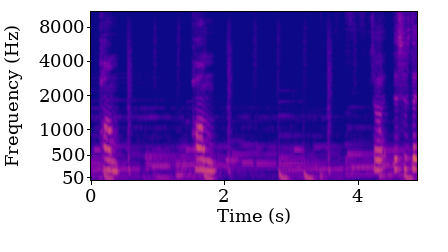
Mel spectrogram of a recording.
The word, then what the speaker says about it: Bom: this as the g-maid bomb as in like the explosive but it's actually korean for tiger and it's not pronounced bom it's pronounced pom so the bo is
